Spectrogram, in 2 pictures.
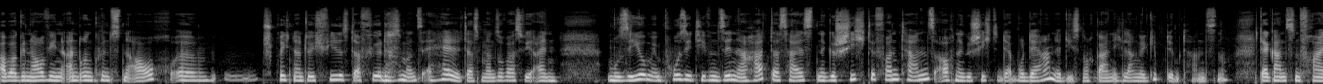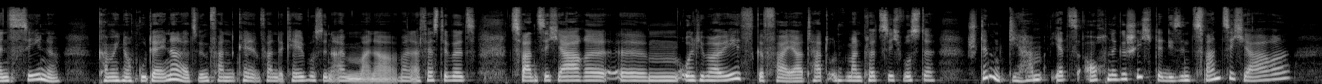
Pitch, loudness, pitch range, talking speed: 185 Hz, -19 LUFS, 175-200 Hz, 200 wpm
